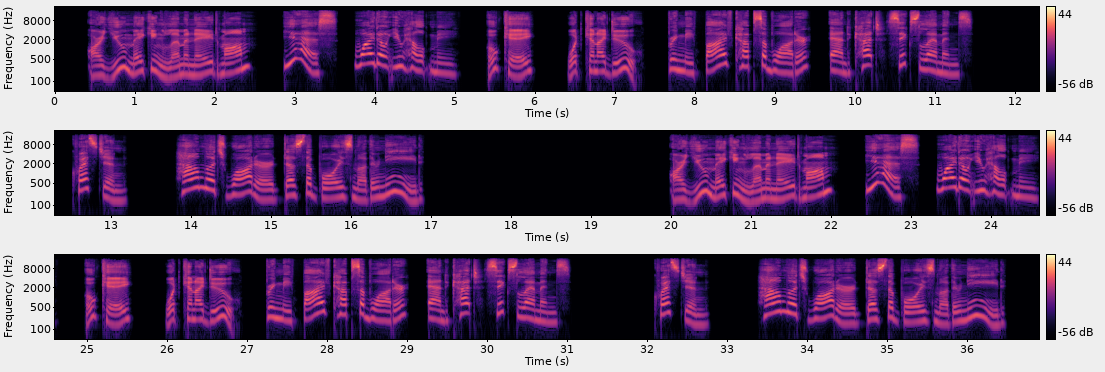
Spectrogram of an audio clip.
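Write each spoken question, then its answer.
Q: How much water does the boy's mother need?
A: 5 cups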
